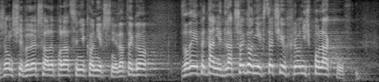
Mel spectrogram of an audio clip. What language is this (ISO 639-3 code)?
pol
